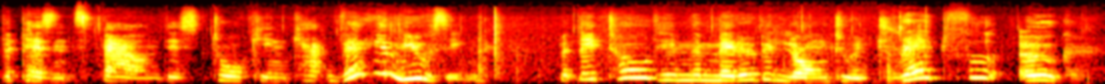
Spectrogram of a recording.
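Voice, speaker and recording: A woman reading a children's fairy tale as a storyteller witch, in a theatrical, measured way. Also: on the high side, very animated, distant mic, slight background noise, low-quality recording. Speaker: storyteller playing an amusing witch.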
